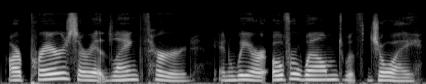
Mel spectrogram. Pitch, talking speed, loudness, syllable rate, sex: 200 Hz, 170 wpm, -16 LUFS, 4.3 syllables/s, female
